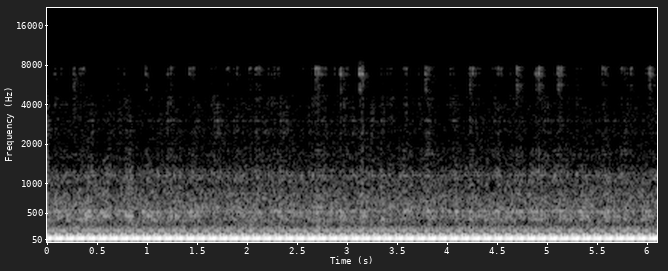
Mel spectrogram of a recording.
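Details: Air-cooled VW Beetle Type 1 at idle: regular rhythmic knock about three per second from a wobbling, eccentric alternator pulley area; alternator pulley noise.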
